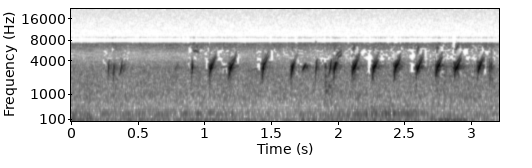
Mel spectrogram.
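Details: Goldfinches with young at a garden feeding spot; quick series of sharp, high, rising chirps repeated about every quarter second, growing stronger toward the end.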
